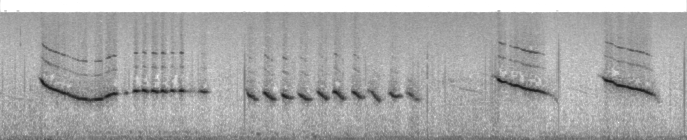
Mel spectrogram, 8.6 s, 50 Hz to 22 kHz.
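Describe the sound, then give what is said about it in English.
A Maori tracker whistles an imitation of the call of the huia, an extinct New Zealand bird: clear descending glides, a held tone, then a quick run of short chirping notes, ending with two more falling whistles. “This is a Maori tracker whistling the call of the huia, a New Zealand bird that went extinct from overhunting and habitat loss in the 20th century.”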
